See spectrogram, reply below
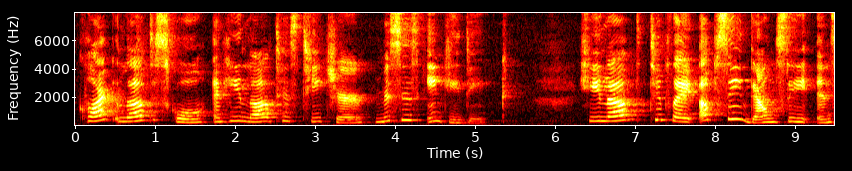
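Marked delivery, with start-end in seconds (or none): none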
